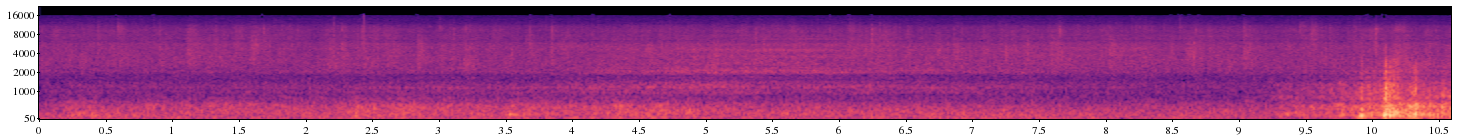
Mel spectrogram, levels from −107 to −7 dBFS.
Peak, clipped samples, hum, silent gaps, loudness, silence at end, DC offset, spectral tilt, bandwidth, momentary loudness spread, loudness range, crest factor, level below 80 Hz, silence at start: -6 dBFS; under 0.1%; none; none; -35 LUFS; 0 s; under 0.1%; -5.5 dB/octave; 16.5 kHz; 11 LU; 9 LU; 28 dB; -50 dBFS; 0 s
